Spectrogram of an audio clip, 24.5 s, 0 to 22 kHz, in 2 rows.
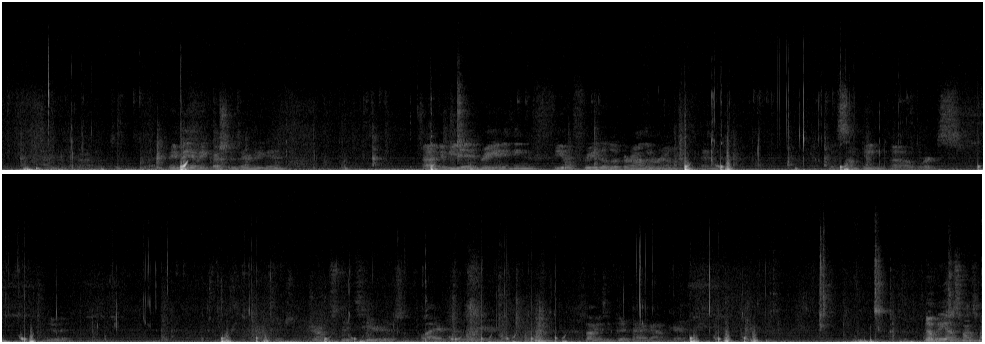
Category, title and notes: Sound effects > Natural elements and explosions
Water Droplet (made by me)
Quick water droplet sound created by flicking/lightly tapping my cheek and somewhat whistling/breathing in at the same time. Captured on an SM58.
droplet, nature, water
